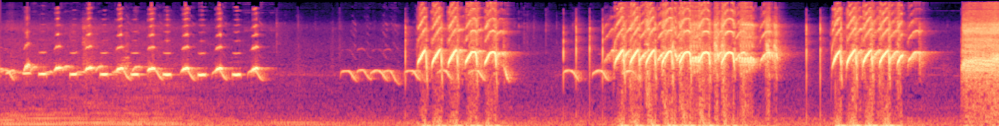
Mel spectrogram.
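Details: Hybrid starling (pied × black-winged) in captivity giving its "roll tembak" tutor song. Rolling whistled notes give way to loud, harsh, buzzy bursts of rising sweeps, followed by a sudden burst of noise at the end.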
